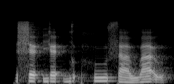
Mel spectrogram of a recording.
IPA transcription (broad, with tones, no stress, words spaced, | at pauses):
sɛ˦ʔjɛ˦ʔ ɡʊ˦ʔ hu˦θä˨ wa̰˦˨ʊ̯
